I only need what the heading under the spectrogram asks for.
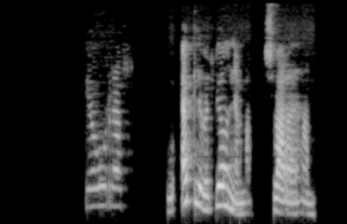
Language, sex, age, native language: Icelandic, female, 40-49, Icelandic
